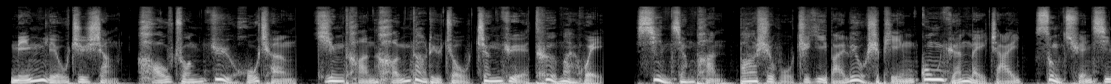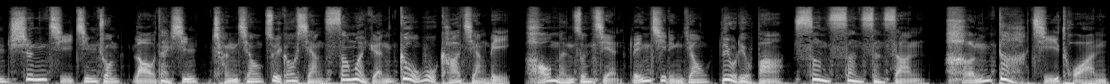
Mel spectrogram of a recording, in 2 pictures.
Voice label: 男 广告 房产宣传, 国语男声配音 年轻专题; 恒大

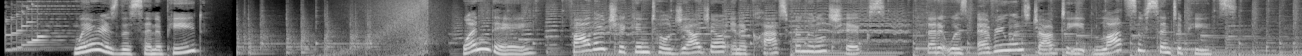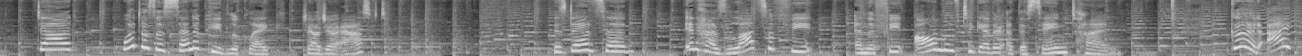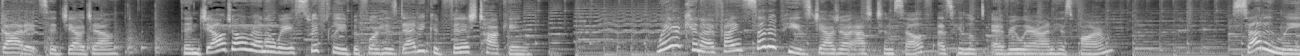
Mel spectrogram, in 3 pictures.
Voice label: 美式女声

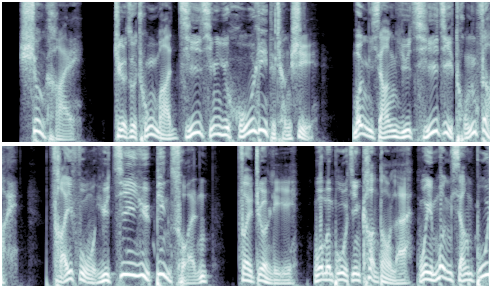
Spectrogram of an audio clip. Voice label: 男 专题 金融投资

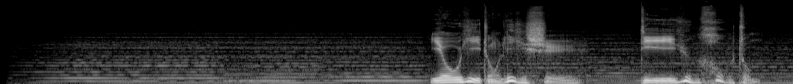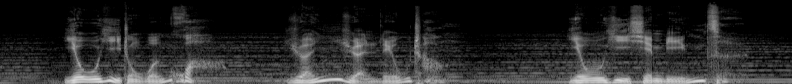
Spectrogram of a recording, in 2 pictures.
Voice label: 医药宣传, 厚重; 中医药文化

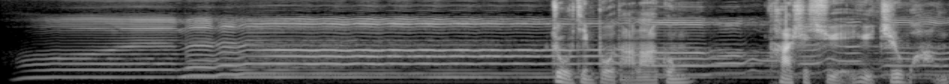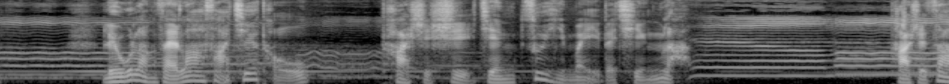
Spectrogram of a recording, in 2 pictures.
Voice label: 小说片头

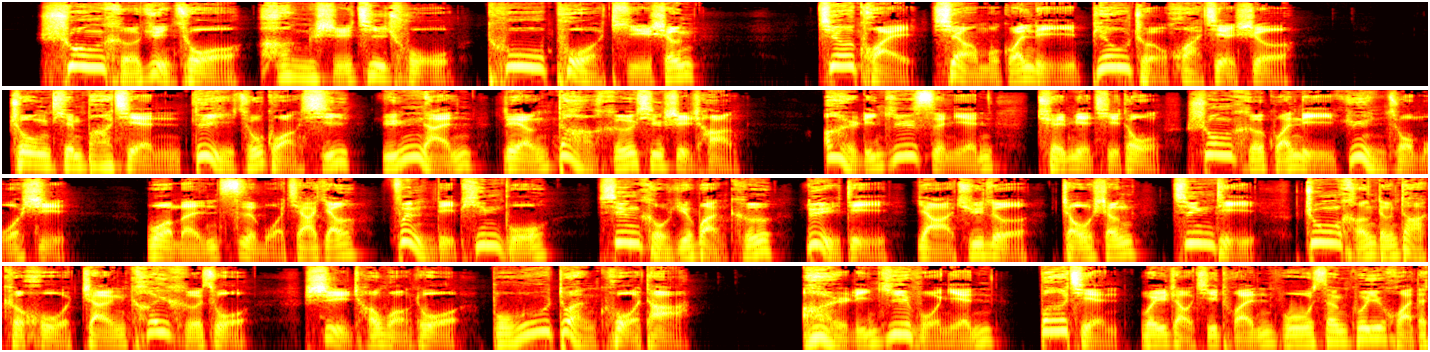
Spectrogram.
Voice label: 男-企业-项目管理标准化建设, 配音案例

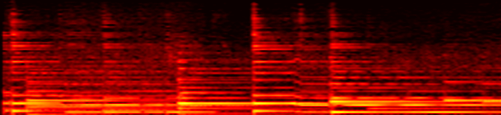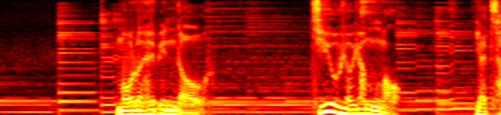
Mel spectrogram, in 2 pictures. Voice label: 经典粤语产品广告配音

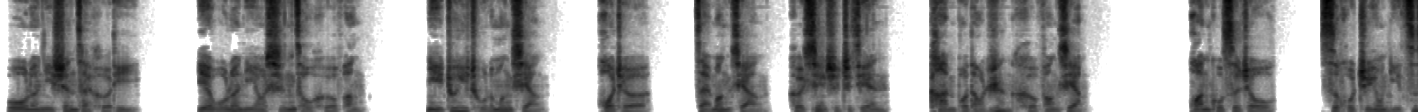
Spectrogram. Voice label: 自白独白; 无论你身处何地 也无论你要行走何方

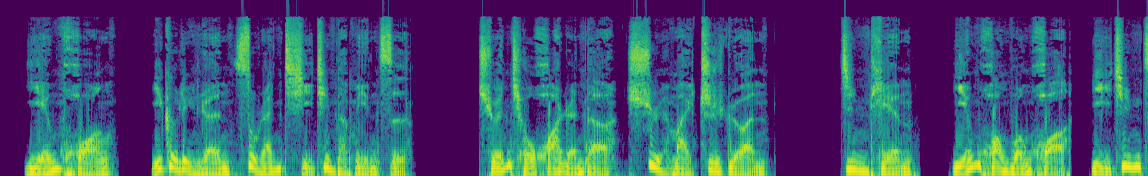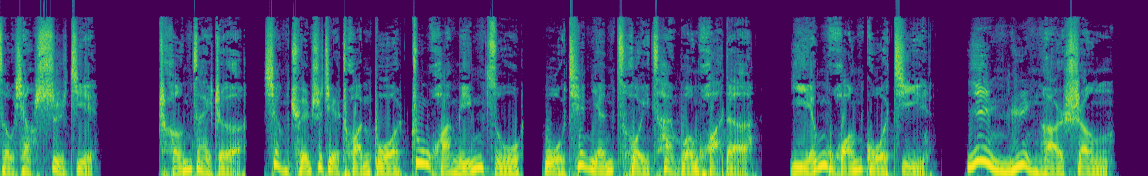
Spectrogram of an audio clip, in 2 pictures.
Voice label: 男 宣传广告; 炎黄国际宣传广告

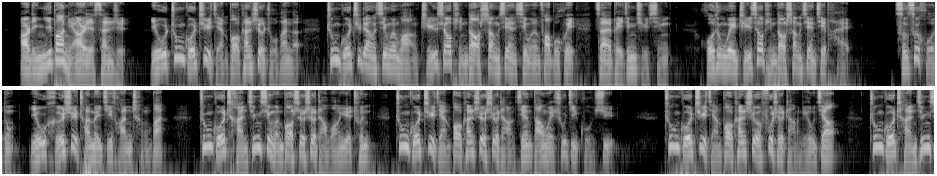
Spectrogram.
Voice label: 男 新闻播报 直销频道

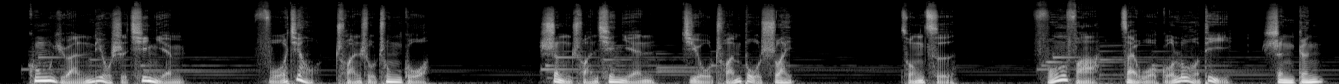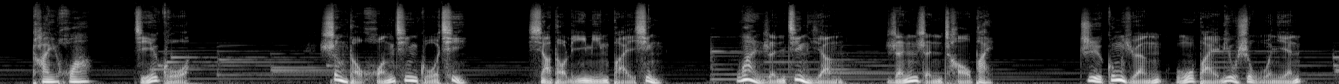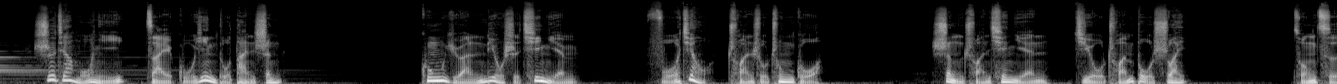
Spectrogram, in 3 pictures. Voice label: 男 历史感纪录片 金泉寺

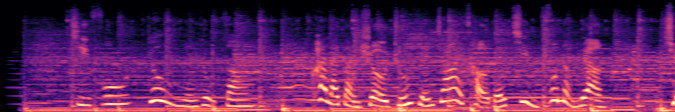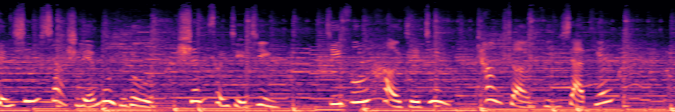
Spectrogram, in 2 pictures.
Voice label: 女-广告-化妆品

